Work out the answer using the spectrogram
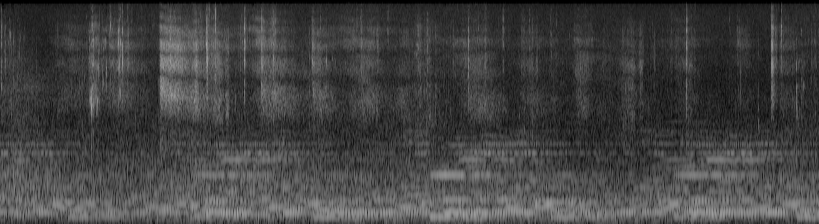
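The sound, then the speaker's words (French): Water trickles and seeps along a shore at low tide, a steady wet wash with soft squishing and dripping that stays at an even level the whole time. “C'est la marée basse. Et dans quelques heures, elle va remonter.”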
